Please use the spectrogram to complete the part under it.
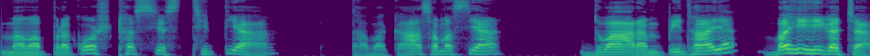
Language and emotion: Sanskrit, angry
